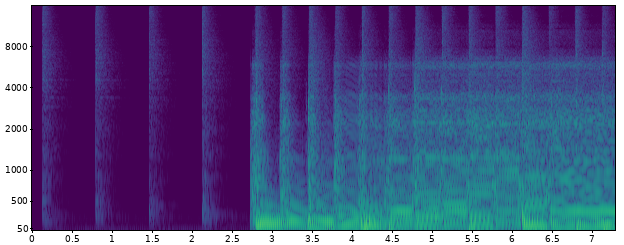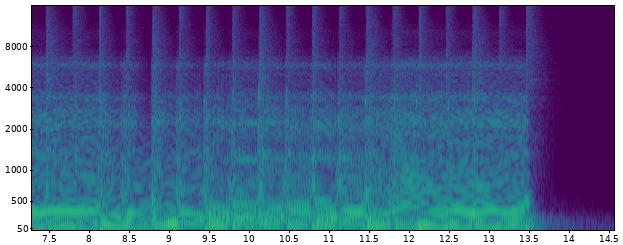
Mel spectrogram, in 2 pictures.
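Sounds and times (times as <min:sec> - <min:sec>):
alternate picking guitar riff: 0:02.8 - 0:13.6.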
